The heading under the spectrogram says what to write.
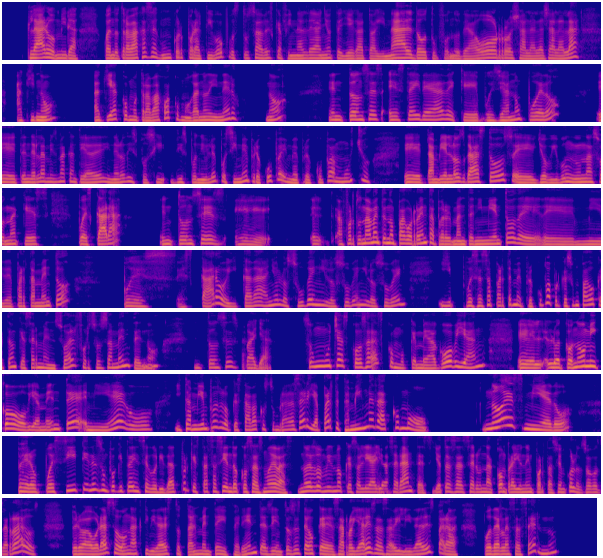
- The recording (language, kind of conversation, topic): Spanish, advice, Miedo a dejar una vida conocida
- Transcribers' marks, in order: other noise; tapping; other background noise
